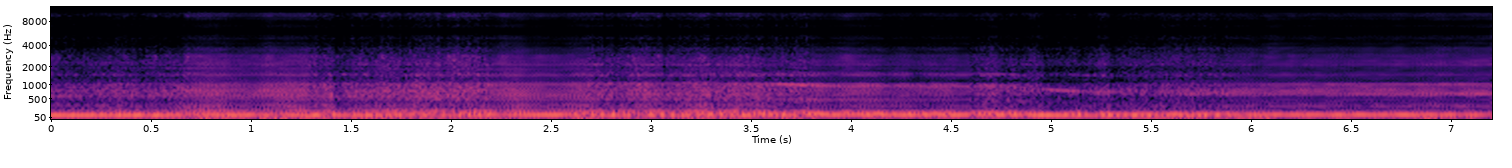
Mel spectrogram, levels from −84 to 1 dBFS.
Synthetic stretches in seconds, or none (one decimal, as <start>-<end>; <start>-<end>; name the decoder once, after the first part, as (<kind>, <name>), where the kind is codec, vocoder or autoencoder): 0.7-1.3 (vocoder, Vocos); 2.2-2.7; 3.8-4.6; 5.9-7.2

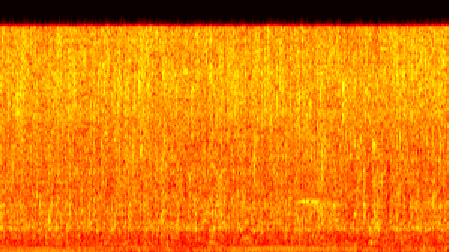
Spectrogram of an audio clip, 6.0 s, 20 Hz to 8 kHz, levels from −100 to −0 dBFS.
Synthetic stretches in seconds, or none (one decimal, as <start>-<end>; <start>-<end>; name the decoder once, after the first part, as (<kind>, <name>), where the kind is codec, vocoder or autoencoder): 2.3-3.1 (vocoder, HiFi-GAN); 4.4-6.0

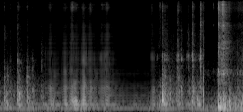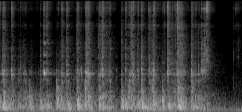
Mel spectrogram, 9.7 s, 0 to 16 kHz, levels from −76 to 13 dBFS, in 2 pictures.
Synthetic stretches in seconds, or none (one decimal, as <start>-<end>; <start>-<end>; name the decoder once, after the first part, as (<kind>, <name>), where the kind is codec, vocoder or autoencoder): 0.9-3.1 (vocoder, BigVGAN v2)

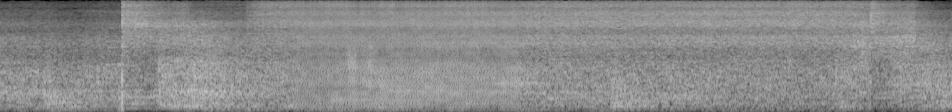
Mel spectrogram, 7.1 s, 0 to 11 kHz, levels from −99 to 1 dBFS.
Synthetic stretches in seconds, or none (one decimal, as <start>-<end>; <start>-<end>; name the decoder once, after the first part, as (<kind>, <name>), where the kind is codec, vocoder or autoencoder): 2.2-3.9 (vocoder, WaveNeXt)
